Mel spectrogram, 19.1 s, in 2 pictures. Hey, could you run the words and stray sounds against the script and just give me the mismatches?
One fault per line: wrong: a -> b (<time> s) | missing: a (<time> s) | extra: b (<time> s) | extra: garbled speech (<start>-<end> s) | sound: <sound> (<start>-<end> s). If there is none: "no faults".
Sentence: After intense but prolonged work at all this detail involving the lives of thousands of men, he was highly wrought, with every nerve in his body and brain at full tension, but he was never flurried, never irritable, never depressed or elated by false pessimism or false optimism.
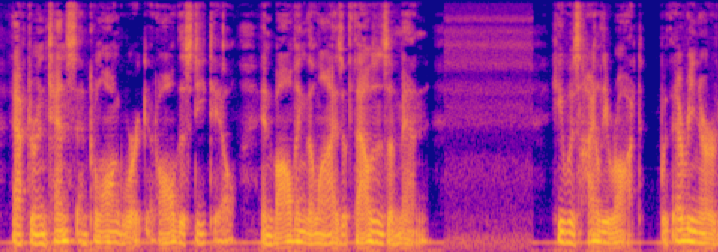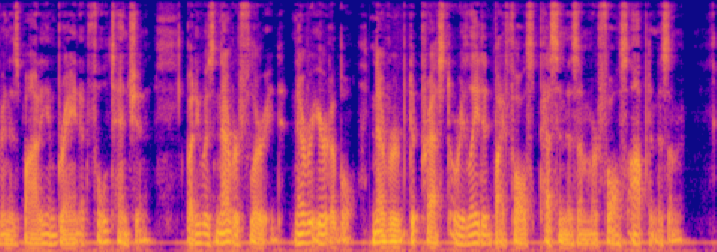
wrong: but -> and (1.0 s)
